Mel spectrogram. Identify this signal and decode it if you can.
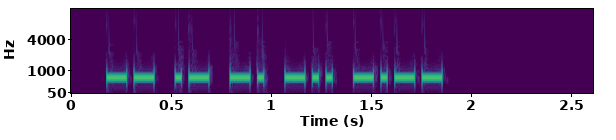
Morse code, heard as a keyed tone, about 36 wpm, 700 Hz. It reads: MANDY
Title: USA Common Names - Max 5 Letters - 35wpm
